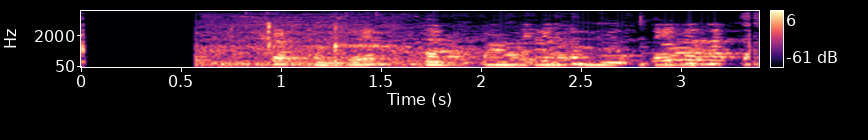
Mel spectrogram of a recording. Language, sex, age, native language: Icelandic, female, 60-69, Icelandic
